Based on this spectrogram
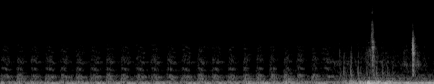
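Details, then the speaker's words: Ford 3.5L EcoBoost with code P0087 (low fuel rail pressure), after replacing the high-pressure fuel pump: long crank because the fuel system was drained, then a smooth even idle. Rail pressure keeps up with the 6.2 MPa requested; the idle was erratic before. "and the idle is nice and smooth before when it came in it was all over the place"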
